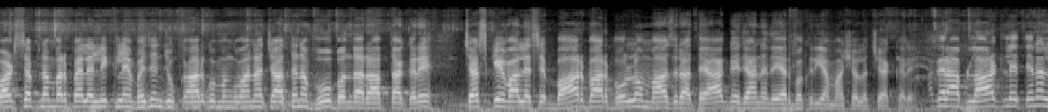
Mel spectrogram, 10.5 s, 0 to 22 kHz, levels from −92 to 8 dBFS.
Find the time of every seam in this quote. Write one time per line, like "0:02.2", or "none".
0:09.4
